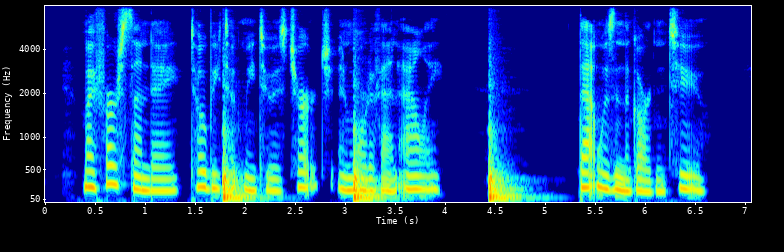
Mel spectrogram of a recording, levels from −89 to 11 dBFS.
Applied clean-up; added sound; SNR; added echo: classical method Wiener filter.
